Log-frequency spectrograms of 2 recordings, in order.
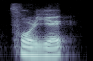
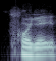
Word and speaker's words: Fourier: Nah, masalah ini sudah ditelaah sejak zaman Fourier. Tahu tidak? Apa? Fourier itu bukan Fourier. bacanya. Jadi? R-nya itu R Prancis kayak foyer, foyer, ya gitulah.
